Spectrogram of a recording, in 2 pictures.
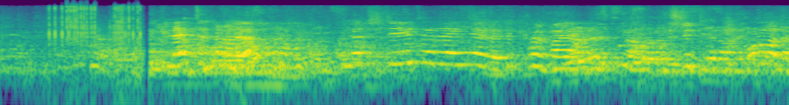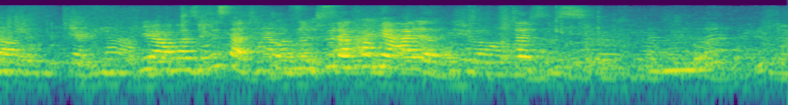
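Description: A crowd of adult men and women chat with one another indoors.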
